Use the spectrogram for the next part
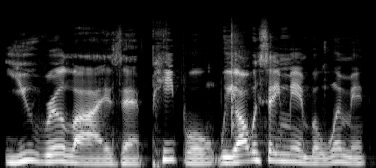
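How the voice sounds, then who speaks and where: A man telling stories in casual podcast chat, animated and full of profane slang. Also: medium pitch, moderate pace, a little hiss or hum. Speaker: podcast co-host.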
